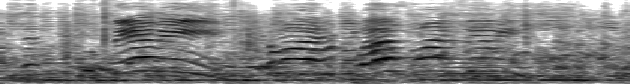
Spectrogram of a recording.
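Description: Young children's high-pitched voices calling out and chattering over background music with a steady low pulse.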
